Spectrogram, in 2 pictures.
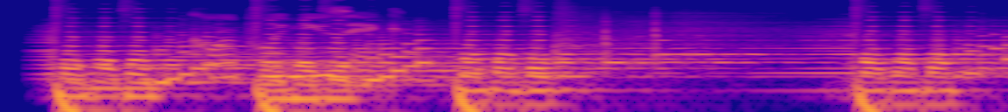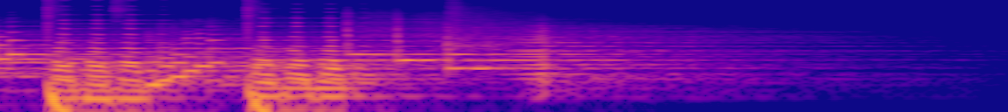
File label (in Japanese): jingle ウォーター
